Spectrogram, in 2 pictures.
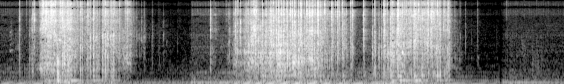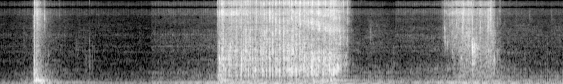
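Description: A car tyre rolling over objects on concrete and crushing them, with long stretches of crunching and cracking. About twelve seconds in there is a single sharp bang as a balloon bursts under the tyre. A low steady hum from the car runs underneath.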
